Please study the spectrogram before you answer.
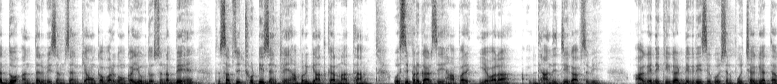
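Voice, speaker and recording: An exam-prep teacher works through a question paper on a close voice-over mic, repeating himself and speaking straight to viewers as "aap sabhi." His voice is lowish with a darkish tone.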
